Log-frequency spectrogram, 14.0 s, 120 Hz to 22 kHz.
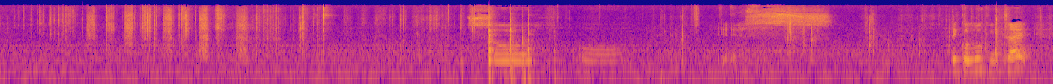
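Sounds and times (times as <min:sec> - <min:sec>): scissors snipping paper: 0:00.3 - 0:06.4.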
